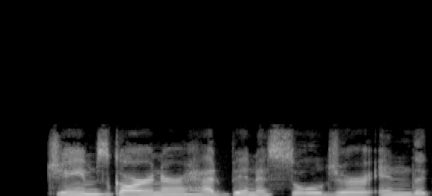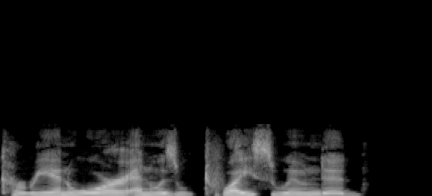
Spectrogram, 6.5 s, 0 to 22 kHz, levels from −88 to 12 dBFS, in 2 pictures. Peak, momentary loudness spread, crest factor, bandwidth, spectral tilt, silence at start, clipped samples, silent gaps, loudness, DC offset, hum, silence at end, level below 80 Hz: -2 dBFS; 7 LU; 16 dB; 7.8 kHz; -4.5 dB/octave; 0.35 s; under 0.1%; 4.72-4.76 s; -18 LUFS; under 0.1%; none; 0.55 s; -64 dBFS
